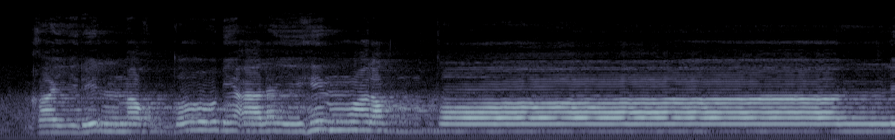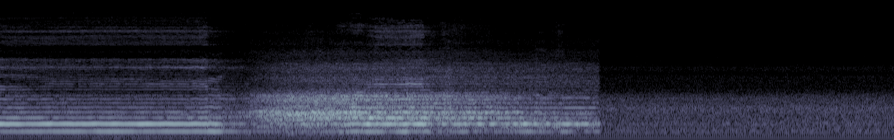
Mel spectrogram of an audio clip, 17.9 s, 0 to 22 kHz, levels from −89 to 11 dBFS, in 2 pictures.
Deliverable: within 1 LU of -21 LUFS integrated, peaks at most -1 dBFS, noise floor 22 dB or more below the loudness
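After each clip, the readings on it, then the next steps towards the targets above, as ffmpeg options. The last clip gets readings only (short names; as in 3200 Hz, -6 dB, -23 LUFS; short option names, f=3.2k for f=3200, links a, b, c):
hum 50 Hz; harmonics up to 250 Hz; hum level -60 dBFS; loudness -27.5 LUFS; peak -13.0 dBFS; loudness target -21.0 LUFS
-> -af "bandreject=f=50:t=h:w=4,bandreject=f=100:t=h:w=4,bandreject=f=150:t=h:w=4,bandreject=f=200:t=h:w=4,bandreject=f=250:t=h:w=4"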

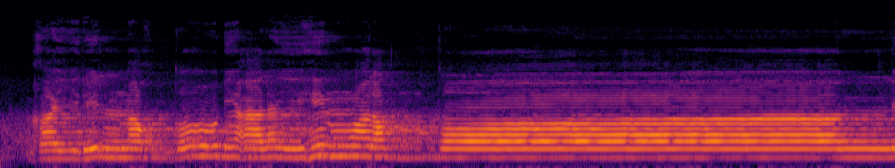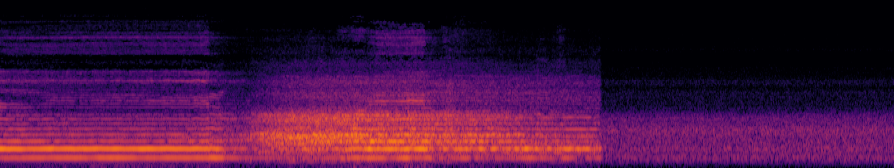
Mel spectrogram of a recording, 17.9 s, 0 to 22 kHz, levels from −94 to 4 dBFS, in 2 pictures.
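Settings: hum none; loudness -27.5 LUFS; peak -13.0 dBFS; loudness target -21.0 LUFS
-> -af "volume=6.5dB"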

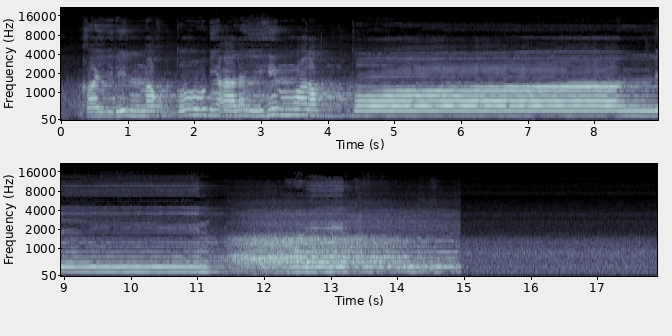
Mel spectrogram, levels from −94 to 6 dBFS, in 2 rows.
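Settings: loudness -21.0 LUFS; peak -6.5 dBFS; noise floor -47 dBFS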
